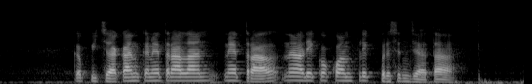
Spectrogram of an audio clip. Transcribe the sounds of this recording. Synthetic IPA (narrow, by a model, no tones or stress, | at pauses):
kəb̥i̥d͡ʒ̥a̤kankənet̪ɾalanːet̪ɾalnalikɔkɔnflɪk̚t̚b̥ərsəɲd͡ʒat̪a̰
